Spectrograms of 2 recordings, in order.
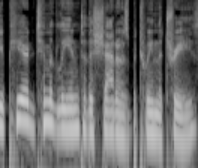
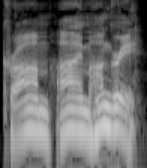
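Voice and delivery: louder, slow hungry grunt; 4 semitones higher, 4 dB louder, much slower than usual. A narrator's reading. Conan grunts to Olivia that he is hungry. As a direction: grunt it out like a starving barbarian. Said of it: "grunted the Cimmerian".

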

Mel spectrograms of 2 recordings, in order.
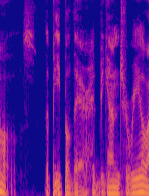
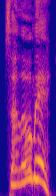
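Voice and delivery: very high, desperate shriek; 4 dB louder than usual. A narrator's reading. Wounded priest shrieks to his queen through the crystal. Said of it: "shrieked the bloody head".

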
